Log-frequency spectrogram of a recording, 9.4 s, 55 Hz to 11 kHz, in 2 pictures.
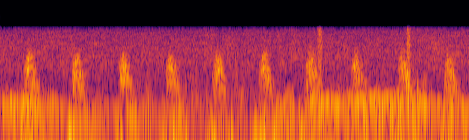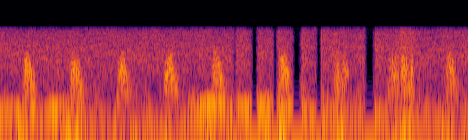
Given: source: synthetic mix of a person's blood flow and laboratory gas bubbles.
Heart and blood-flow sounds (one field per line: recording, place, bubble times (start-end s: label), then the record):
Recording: Doppler ultrasound of blood flow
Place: subclavian vein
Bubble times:
3.98-4.29 s: bubbles
From the record:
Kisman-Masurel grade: 212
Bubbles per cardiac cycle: several, 3 to 8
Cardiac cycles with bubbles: 1 to 10%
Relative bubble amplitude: moderate (0.250 to 0.450)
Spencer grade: 1 (occasional bubble signal discernible with the cardiac motion signal, with majority of cardiac periods free of bubbles)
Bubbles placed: anywhere in the cardiac cycle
